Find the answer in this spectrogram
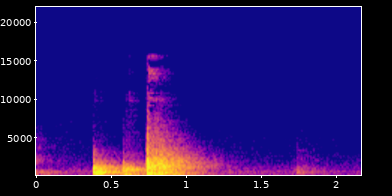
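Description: A Rolex presentation box being put aside on a desk: two sharp knocks about a third of a second apart with a short ring-off, then a faint tick.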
